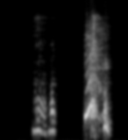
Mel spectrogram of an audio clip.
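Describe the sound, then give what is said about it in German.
A single sneeze: a short voiced intake followed by a loud, breathy burst, then quiet. No talking. “Gesundheit.”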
